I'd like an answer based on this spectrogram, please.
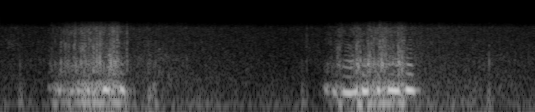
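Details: Sleeping bulldog snoring loudly: two long rasping snores about three seconds apart, each a buzzy, harmonic-rich rumble lasting under a second, with quiet breathing between.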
